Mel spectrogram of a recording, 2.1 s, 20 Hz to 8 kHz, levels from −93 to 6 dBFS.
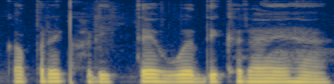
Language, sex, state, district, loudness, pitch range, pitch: Hindi, male, Bihar, Patna, -16 LUFS, 115-125 Hz, 120 Hz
